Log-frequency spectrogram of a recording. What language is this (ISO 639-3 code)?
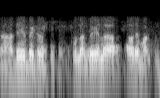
kan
